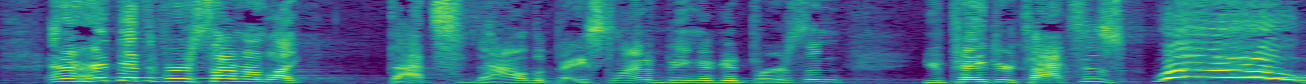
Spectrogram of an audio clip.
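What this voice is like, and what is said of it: Usual voice. Nothing is said of it.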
